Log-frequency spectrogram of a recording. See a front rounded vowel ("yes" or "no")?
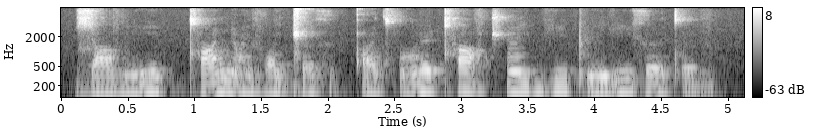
yes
